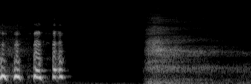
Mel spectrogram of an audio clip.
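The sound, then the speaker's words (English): A deep breath: a long, breathy exhale that swells quickly, then trails off slowly over about a second, following a short burst of voiced sounds and a brief silence. “Deep breaths, babe. Deep breath.”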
